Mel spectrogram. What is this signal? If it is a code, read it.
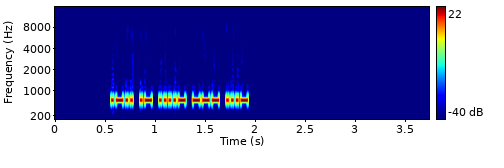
Morse code, heard as a keyed tone, about 51 wpm, 700 Hz. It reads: LA4OV
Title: DXCC-100 Call Signs - 5 Characters - Repeated 3x - 50wpm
